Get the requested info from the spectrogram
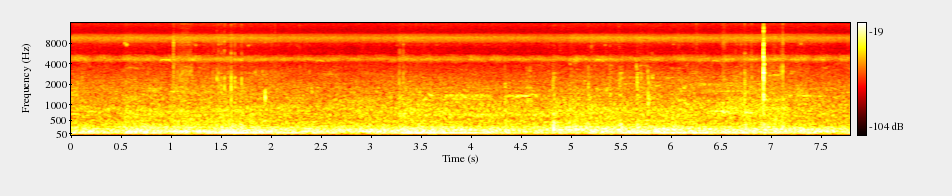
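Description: Steady high-pitched insect chirring over a low steady hum of rural background, with one sharp click about seven seconds in.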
